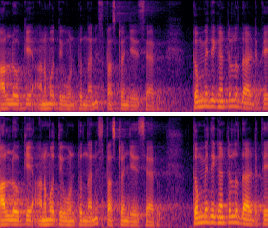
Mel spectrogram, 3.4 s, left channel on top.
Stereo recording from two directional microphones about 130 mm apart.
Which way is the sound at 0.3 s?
35° right (ahead or behind).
